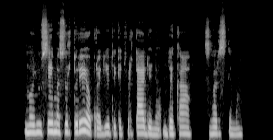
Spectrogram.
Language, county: Lithuanian, Kaunas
